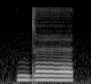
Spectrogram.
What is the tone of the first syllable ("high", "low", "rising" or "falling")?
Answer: low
